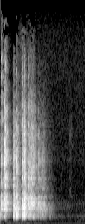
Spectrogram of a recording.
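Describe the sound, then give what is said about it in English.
A die is rolled: it clatters and tumbles across a surface in a few quick bright clicks, then settles into quiet within half a second. “It is time to roll the die for our listeners and see what their shuffle is.”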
